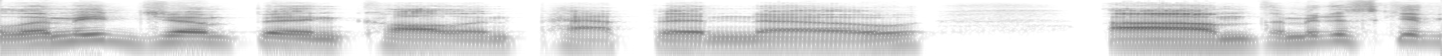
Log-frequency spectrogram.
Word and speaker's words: Papineau: So, last name is Papineau. It's French. Uh easiest way to ever try to remember it, pap-in-oh. Simple. Pap-in-oh. Well, let me jump in, Colin Papineau.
